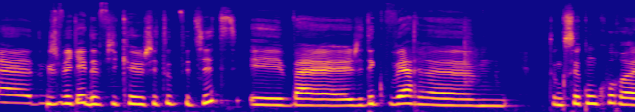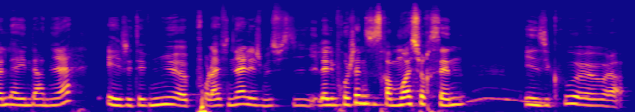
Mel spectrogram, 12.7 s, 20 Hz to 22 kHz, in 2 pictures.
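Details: Stuttering in a 15-year-old French-speaking girl.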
